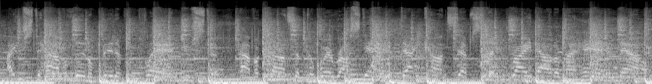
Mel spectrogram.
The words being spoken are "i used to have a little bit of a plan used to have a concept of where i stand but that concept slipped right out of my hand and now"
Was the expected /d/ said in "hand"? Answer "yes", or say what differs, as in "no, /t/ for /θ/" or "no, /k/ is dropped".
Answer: yes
